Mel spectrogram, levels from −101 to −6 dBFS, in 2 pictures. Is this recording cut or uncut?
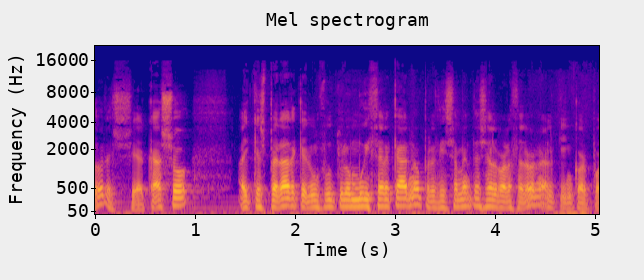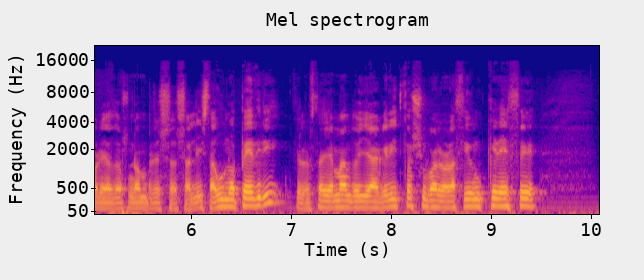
uncut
